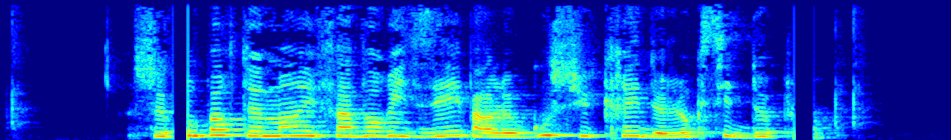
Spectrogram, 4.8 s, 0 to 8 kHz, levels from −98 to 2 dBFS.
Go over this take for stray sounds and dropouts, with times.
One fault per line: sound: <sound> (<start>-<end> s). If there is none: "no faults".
sound: dropout (0.9-0.9 s)
sound: dropout (4.0-4.1 s)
